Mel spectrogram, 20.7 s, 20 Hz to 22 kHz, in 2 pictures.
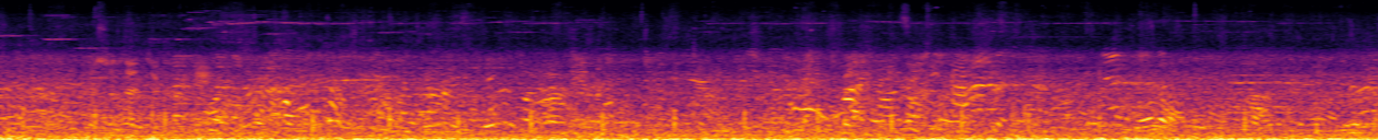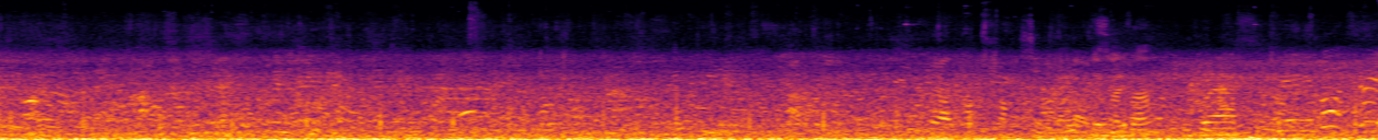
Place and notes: Tibet Road, Huangpu District - Walking on the road
Walking in the street, Traffic Sound, Street, with moving pedestrians, Binaural recording, Zoom H6+ Soundman OKM II
Huangpu, Shanghai, China, 23 November 2013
